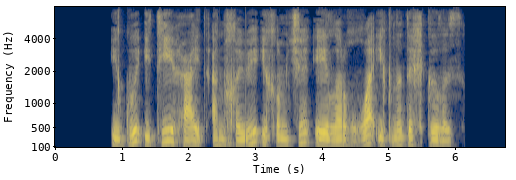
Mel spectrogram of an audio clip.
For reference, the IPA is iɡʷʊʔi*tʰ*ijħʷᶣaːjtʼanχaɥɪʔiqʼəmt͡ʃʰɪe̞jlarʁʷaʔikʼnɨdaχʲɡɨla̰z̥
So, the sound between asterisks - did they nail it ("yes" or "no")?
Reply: yes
